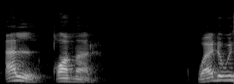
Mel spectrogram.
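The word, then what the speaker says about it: القمر: So we say al-Qamar. Al-Qamar. We pronounce the lam clearly, separately from the qaf.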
